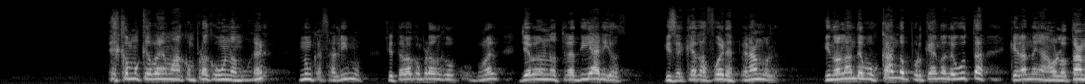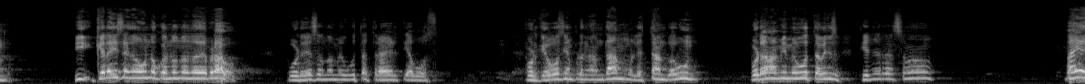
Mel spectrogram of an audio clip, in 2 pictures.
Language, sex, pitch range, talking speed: Spanish, male, 205-275 Hz, 220 wpm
